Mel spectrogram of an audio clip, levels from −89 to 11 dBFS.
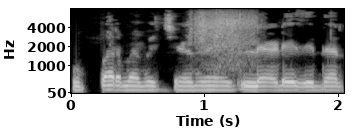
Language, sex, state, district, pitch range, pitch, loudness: Hindi, male, Jharkhand, Sahebganj, 140-145 Hz, 140 Hz, -13 LUFS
